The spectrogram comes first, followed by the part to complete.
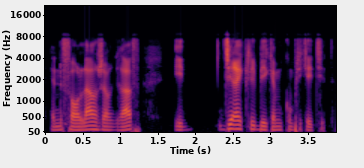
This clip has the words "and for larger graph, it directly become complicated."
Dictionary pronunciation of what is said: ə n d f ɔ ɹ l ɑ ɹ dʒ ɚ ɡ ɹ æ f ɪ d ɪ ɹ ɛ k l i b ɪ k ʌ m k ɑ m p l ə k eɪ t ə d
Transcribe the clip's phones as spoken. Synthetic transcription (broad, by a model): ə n f ɔ ɹ l ɑ ɹ ʒ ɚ ɡ ɹ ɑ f ɪ d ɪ ɹ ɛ k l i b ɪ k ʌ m k ɑ p l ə k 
